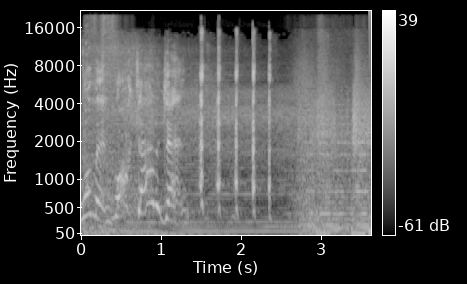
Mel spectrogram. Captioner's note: laughs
